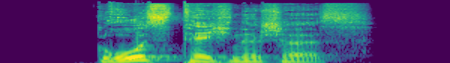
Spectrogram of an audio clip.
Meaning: strong/mixed nominative/accusative neuter singular of großtechnisch
- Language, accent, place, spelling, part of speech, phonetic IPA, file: German, Germany, Berlin, großtechnisches, adjective, [ˈɡʁoːsˌtɛçnɪʃəs], De-großtechnisches.ogg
